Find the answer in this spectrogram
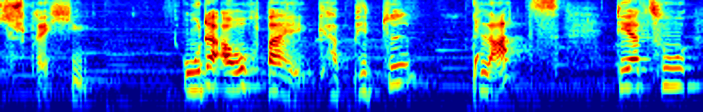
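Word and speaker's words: Stadt: We heard this in the dialogue, for example with the word "city", which we pronounce like "Stod".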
